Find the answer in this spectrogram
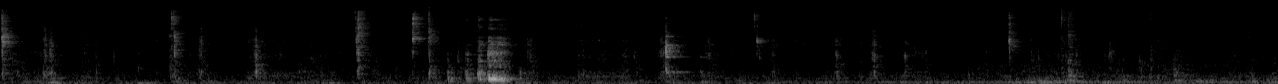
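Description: Close-miked chewing of a mouthful of cucumber, with short crunches and mouth clicks coming irregularly. There is one louder mouth sound about five seconds in.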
